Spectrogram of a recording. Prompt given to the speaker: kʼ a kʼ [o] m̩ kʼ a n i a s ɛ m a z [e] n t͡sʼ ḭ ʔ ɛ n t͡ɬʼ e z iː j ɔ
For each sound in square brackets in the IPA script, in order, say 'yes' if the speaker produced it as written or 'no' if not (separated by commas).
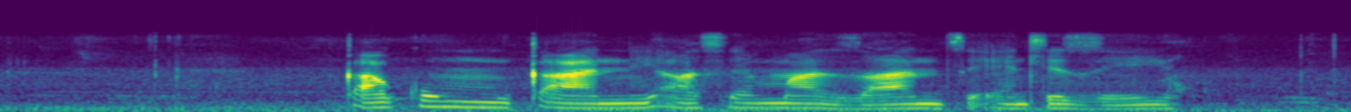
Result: no, no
